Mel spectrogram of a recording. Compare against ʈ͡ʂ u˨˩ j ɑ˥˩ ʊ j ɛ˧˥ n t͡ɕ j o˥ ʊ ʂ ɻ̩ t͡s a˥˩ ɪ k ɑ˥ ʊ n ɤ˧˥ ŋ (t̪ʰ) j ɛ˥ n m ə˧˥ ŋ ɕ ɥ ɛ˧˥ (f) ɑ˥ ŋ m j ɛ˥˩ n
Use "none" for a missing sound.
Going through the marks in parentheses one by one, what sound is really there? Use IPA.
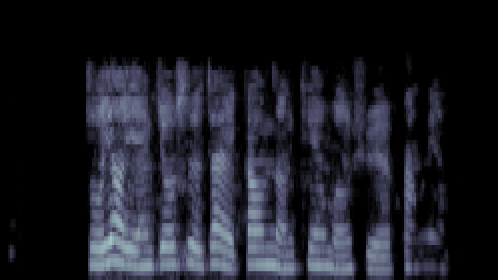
t̪ʰ, f

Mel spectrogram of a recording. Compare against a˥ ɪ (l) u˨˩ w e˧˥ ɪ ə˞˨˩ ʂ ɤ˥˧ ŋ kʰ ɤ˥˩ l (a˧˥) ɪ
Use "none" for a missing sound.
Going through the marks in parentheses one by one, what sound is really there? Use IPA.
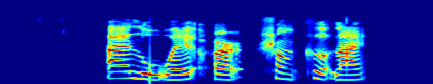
l, a˥

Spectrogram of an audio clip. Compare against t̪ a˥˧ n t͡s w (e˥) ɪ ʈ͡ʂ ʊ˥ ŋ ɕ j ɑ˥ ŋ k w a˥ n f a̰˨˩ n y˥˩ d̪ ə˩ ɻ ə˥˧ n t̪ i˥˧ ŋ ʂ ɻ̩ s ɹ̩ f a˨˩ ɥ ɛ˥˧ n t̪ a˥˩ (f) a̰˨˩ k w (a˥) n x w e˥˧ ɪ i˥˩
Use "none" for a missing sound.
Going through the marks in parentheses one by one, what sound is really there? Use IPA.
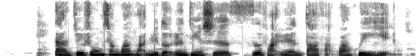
e˥˩, f, a˥

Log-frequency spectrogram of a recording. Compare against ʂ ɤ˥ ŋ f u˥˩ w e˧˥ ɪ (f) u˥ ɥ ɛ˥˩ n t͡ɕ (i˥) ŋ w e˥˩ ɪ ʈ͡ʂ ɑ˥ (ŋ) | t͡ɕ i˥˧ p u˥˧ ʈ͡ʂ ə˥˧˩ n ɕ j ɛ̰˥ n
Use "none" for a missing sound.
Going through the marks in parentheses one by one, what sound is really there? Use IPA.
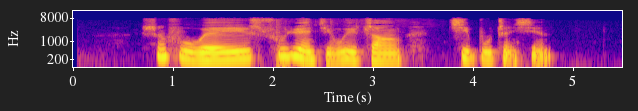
ʂ, i˨˩, ŋ

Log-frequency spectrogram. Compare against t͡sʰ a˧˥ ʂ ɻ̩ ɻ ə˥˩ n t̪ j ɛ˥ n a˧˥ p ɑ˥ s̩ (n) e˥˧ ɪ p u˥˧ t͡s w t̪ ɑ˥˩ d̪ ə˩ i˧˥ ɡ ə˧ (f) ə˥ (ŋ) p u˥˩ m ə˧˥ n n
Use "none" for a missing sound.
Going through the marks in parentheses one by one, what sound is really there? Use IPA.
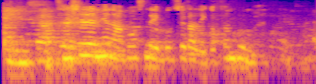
n, f, n

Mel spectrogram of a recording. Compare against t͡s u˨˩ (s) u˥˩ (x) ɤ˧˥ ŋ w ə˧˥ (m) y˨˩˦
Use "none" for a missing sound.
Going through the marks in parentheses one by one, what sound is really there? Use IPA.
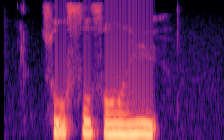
f, f, n

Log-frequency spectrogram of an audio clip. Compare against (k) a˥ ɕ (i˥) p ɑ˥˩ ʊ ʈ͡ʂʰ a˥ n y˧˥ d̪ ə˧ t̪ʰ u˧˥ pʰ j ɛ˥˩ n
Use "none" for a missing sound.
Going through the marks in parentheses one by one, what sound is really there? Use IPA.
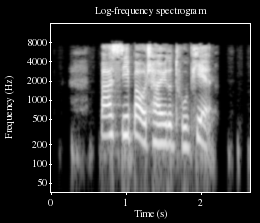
p, i˥

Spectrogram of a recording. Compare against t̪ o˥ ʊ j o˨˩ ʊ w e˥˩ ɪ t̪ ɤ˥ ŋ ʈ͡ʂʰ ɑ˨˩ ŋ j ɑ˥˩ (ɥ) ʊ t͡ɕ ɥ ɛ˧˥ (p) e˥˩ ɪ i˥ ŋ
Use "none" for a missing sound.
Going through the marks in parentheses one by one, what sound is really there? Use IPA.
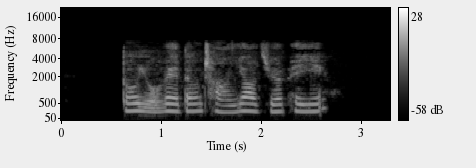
none, pʰ

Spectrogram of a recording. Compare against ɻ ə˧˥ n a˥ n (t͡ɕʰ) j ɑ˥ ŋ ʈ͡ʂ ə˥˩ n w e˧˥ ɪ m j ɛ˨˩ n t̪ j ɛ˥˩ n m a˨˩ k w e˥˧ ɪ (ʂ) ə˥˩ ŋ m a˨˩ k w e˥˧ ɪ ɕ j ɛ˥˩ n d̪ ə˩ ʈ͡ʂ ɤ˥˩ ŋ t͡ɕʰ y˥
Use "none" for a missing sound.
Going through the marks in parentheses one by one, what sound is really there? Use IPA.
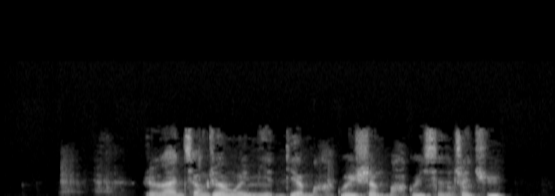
t͡ɕʰ, ʂ

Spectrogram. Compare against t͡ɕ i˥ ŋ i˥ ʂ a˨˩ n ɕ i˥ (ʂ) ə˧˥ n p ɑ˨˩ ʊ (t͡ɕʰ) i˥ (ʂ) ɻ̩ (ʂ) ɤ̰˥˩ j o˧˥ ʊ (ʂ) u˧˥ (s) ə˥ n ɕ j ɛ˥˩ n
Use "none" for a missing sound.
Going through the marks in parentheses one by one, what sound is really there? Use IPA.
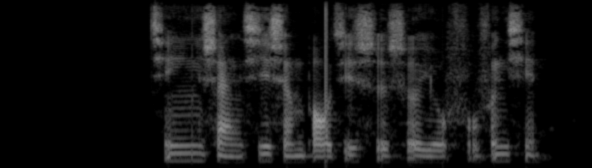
ʂ, t͡ɕ, ʂ, ʂ, f, f

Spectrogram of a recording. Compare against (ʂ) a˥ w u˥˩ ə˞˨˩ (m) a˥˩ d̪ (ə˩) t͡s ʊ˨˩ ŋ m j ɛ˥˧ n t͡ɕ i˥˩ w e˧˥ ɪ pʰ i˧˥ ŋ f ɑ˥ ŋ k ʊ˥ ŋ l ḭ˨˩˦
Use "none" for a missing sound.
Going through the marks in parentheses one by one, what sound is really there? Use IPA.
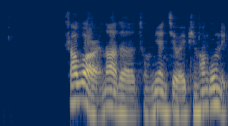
ʂ, n, ə˩

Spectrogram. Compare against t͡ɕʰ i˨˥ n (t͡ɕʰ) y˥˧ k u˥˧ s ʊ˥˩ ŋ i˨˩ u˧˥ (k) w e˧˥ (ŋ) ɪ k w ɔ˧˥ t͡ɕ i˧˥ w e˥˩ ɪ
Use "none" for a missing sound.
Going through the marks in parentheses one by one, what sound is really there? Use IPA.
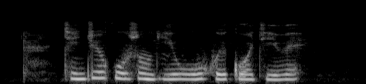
t͡ɕ, x, none

